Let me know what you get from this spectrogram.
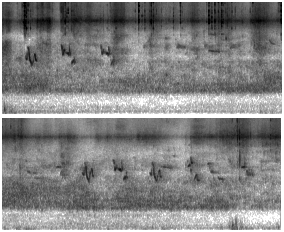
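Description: Small birds chirping, many short chirps scattered throughout, over steady background noise, with a few thumps near the start and end.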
